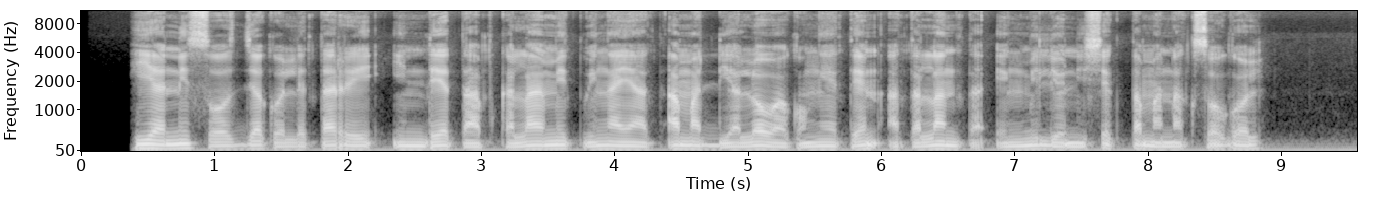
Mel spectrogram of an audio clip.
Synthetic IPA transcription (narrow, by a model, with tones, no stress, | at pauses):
hi˦jani˦sɔ˨sd͡ʒa˦kɔ˨lɛ˨t̪aɾɛi˨ndɛt̪ap̚ka˨lamit̪wi˨ŋajat̪a̰˦madi˨a˨lɔ˦wa˨kɔ˨ŋɛt̪ɛna̰˨t̪a˨lant̪a̰˨ʔɛ˨ŋmi˦ljɔni˨ʃɛk̚t̪a˦ma˨na˨ksɔ̰ɡɔl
